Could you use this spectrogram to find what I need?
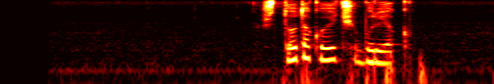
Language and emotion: Russian, neutral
